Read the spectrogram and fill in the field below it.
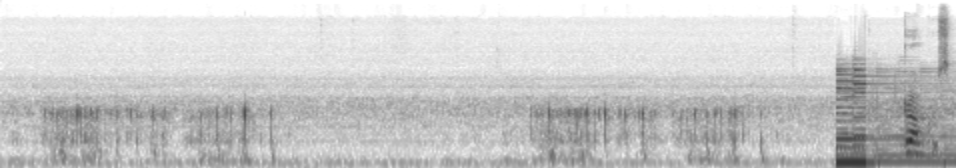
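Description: Two breaths carry bursts of fine popping and bubbling noises, the crackles of fluid in the small airways.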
